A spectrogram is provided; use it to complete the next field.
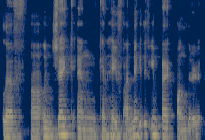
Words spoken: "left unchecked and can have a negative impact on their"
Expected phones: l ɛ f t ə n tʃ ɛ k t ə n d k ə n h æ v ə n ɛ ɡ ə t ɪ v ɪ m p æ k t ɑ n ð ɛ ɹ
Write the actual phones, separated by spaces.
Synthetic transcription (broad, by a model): l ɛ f t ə n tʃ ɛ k ə n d k ə n h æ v ə n ɛ ɡ ə t ɪ v ɪ m p æ k t ɑ n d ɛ ɹ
